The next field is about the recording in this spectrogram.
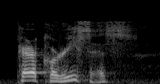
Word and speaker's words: perichoresis: Perichoresis, from the Greek peri, around, and chorying, to make room for and contain.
